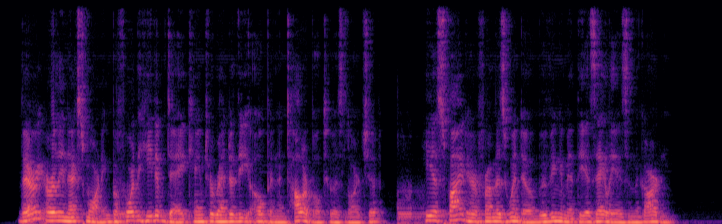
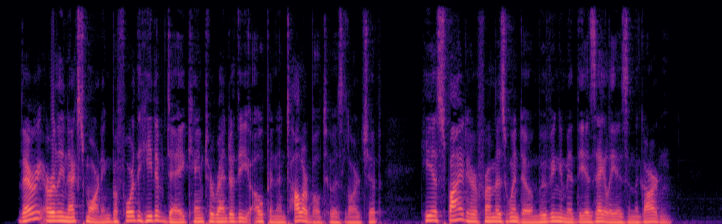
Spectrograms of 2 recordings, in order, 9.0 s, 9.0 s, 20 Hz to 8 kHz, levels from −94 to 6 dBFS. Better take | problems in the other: second | noise reduction (neural separator model SepFormer DNS4)

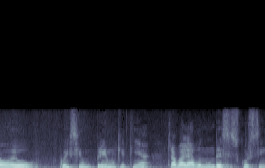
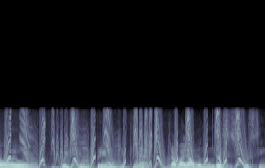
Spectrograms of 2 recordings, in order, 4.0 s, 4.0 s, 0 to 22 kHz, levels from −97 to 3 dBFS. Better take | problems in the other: first | background sound (Scratching (performance technique)); 8 dB below the speech

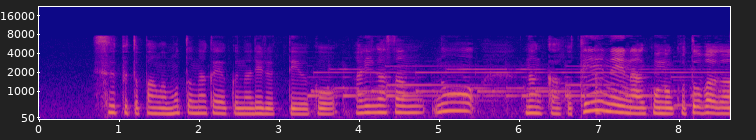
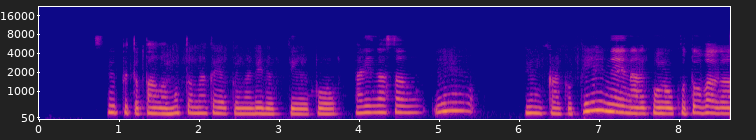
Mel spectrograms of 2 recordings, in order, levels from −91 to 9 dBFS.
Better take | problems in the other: first | noise reduction (neural mask model DeepFilterNet 3)

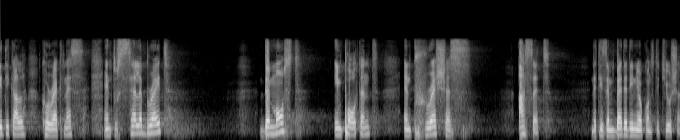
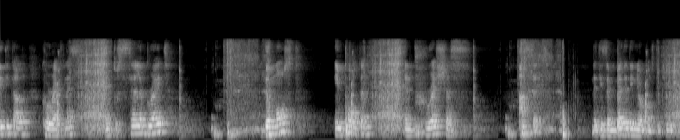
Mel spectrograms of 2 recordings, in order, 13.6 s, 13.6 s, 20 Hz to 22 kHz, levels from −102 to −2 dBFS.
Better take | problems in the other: first | background sound (Drawer open or close); 10 dB below the speech // room echo; dies away in 0.6 s

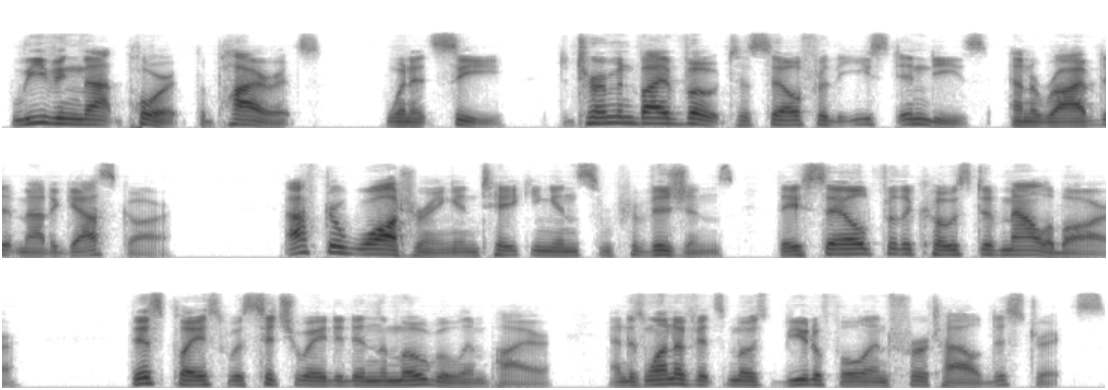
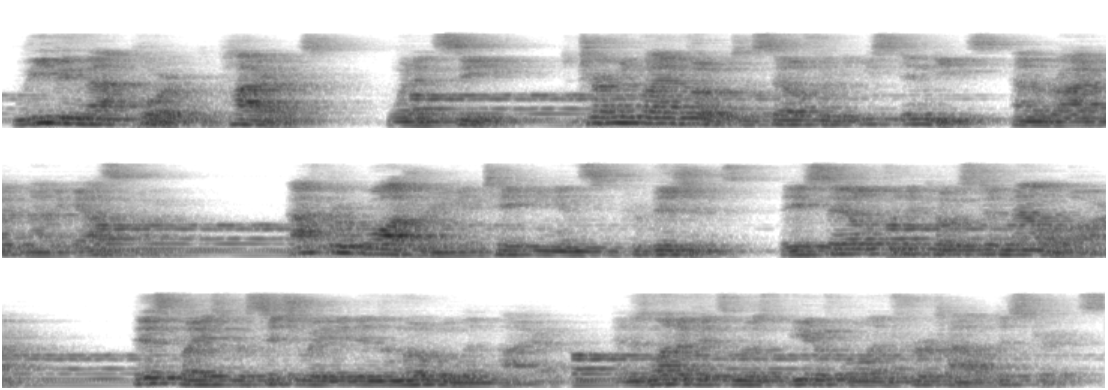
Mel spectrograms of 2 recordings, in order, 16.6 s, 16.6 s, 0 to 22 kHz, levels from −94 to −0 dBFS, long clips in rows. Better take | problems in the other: first | background sound (Organ); 13 dB below the speech // room echo; dies away in 0.6 s

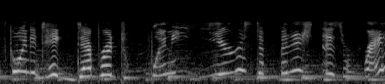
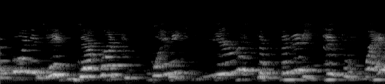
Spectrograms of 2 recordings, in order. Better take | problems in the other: first | noise reduction (classical method WPE with log-MMSE)

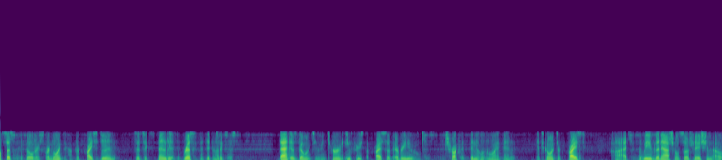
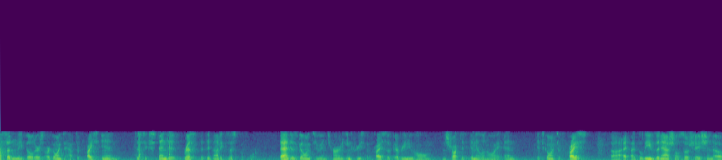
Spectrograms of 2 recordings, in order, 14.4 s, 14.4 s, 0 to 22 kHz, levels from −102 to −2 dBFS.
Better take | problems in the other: second | noise reduction (neural separator model SepFormer WHAMR!)

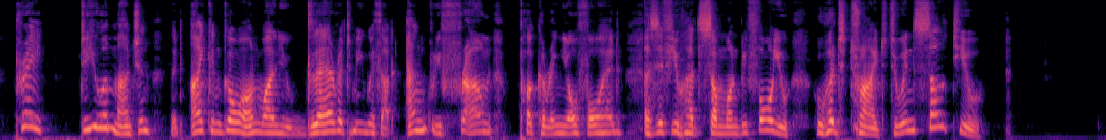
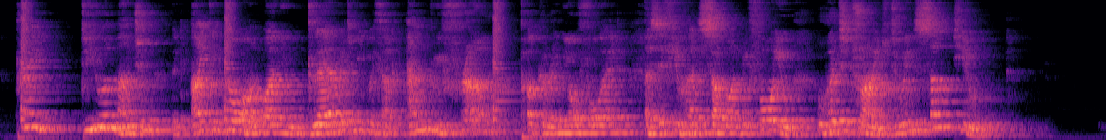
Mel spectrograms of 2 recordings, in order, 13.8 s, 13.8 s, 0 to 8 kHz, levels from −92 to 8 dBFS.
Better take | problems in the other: first | background sound (Snare drum); 18 dB below the speech // room echo; dies away in 1.2 s

